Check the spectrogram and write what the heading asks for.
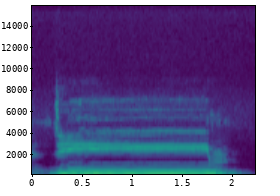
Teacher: اور جیم اس میں یا مدہ ہے، اس لیے اس حرف کو ادا کرنے میں مد ہوتا رہتا ہے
